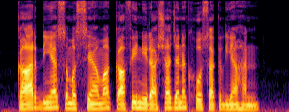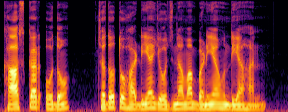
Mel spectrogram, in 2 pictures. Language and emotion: Punjabi, sad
